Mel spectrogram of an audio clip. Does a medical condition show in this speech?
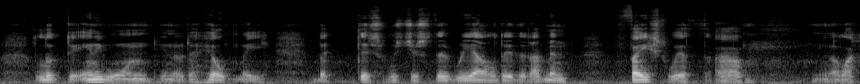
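Yes: cerebral palsy; congenital cerebral palsy.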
